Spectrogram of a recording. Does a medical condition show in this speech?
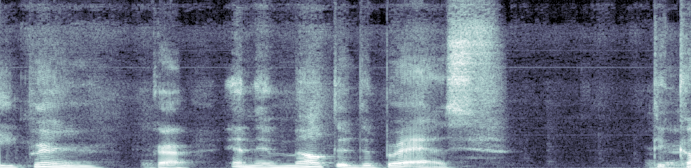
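Yes: ALS.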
